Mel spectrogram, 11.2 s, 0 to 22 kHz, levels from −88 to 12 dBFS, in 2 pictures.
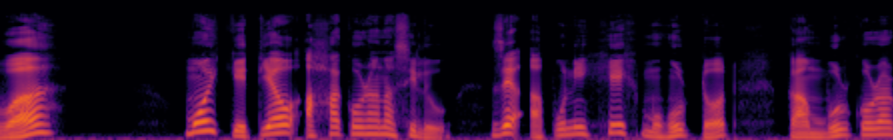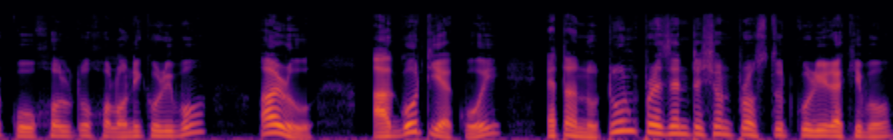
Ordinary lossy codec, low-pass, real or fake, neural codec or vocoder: none; 14.4 kHz; real; none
